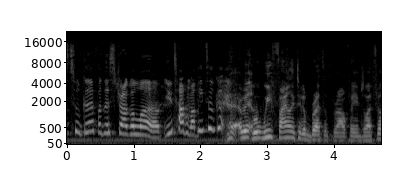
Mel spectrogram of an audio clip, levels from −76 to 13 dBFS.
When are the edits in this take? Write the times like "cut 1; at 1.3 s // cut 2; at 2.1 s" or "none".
cut 1; at 1.9 s // cut 2; at 2.8 s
